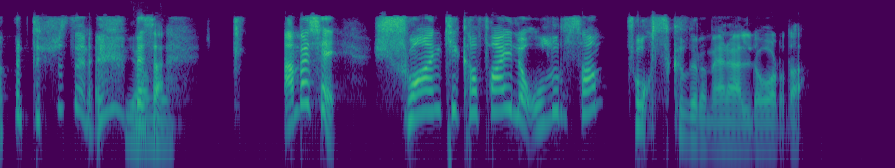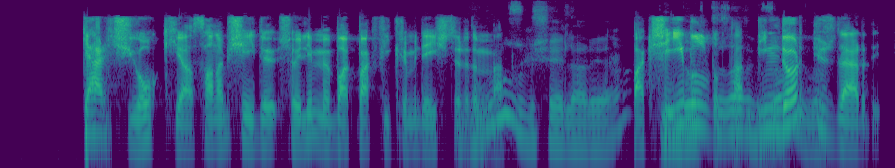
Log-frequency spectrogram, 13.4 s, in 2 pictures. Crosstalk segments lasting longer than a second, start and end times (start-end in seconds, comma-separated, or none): 11.7-12.9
